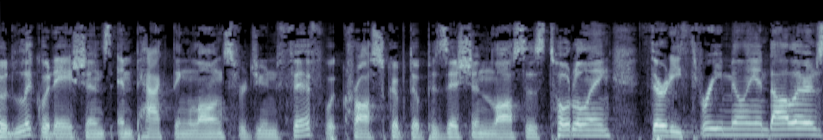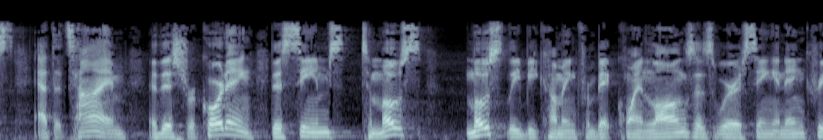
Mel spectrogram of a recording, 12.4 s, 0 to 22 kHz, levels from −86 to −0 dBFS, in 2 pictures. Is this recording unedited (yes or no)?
no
